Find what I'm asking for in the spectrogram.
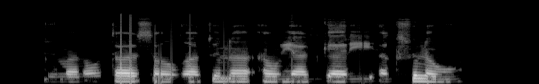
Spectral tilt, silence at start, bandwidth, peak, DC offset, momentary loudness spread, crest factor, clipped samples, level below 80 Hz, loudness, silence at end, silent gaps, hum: -7 dB/octave; 0.5 s; 11 kHz; -2 dBFS; under 0.1%; 10 LU; 20 dB; under 0.1%; -52 dBFS; -21 LUFS; 0.85 s; 1.02-1.10 s; none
